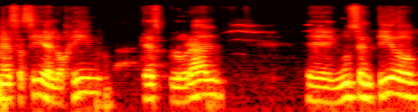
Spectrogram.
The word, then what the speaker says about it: Elohim: se llama elohim y aquí nos dice la pronunciación es así elohim es plural en un sentido como una definición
